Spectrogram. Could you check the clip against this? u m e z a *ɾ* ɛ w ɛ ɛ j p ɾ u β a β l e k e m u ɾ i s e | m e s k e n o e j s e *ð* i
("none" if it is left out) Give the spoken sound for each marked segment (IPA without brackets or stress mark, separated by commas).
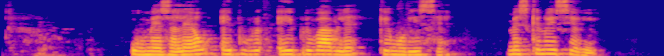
l, ɣ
